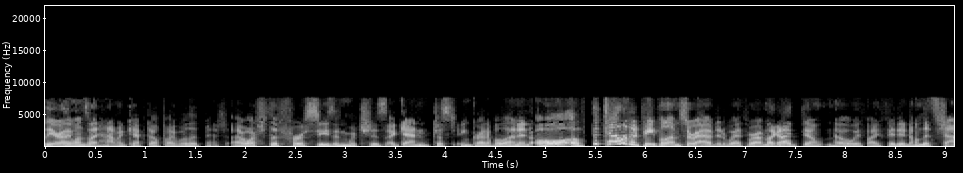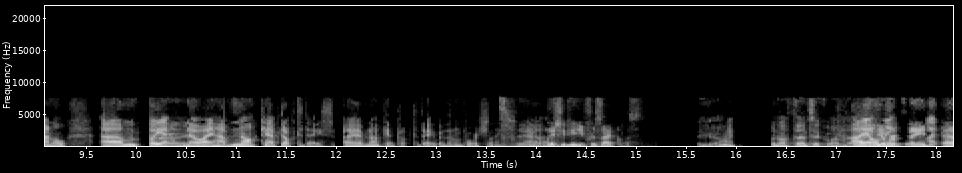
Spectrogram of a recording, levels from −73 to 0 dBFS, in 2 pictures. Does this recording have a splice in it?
yes; 1 cut; at 5.4 s

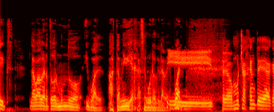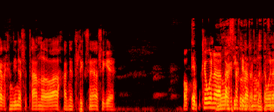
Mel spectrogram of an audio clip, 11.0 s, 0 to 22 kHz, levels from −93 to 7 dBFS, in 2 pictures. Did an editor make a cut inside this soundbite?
yes; 1 cut; at 9.4 s

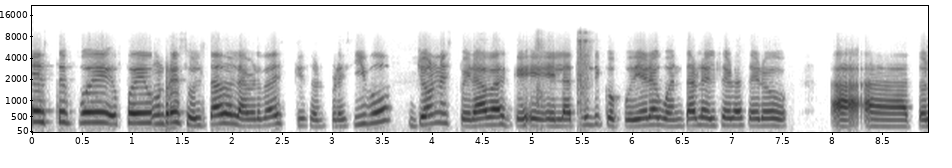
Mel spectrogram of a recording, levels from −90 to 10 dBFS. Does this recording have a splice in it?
yes; 1 cut; at 1.2 s

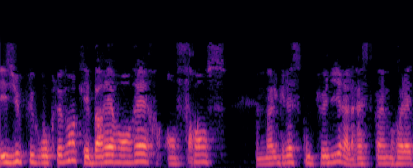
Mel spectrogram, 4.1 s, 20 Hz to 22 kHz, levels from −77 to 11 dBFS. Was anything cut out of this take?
yes; 1 cut; at 2.6 s

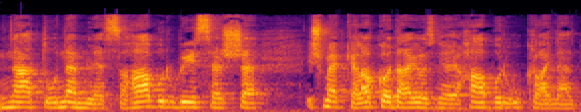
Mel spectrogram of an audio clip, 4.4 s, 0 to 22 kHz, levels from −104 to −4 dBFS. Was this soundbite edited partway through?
no; 0 cuts

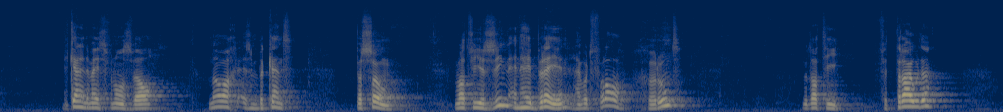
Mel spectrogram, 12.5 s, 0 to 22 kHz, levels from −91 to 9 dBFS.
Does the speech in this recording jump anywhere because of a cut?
yes; 1 cut; at 2.4 s

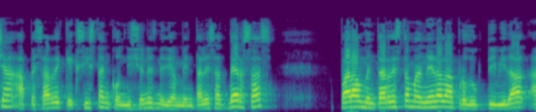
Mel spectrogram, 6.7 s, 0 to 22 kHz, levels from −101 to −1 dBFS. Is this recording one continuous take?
yes; 0 cuts

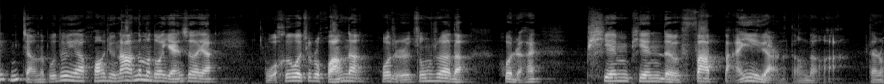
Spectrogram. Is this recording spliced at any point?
no; 0 cuts

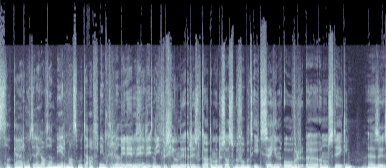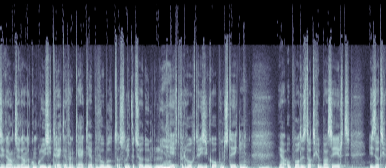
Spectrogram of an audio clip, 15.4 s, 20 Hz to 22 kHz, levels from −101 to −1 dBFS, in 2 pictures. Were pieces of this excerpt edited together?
no; 0 cuts

